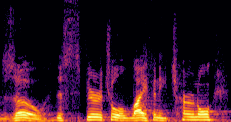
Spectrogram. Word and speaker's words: zoe: This word life in the Greek, it's a word pronounced Zoe, Z-O-E.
